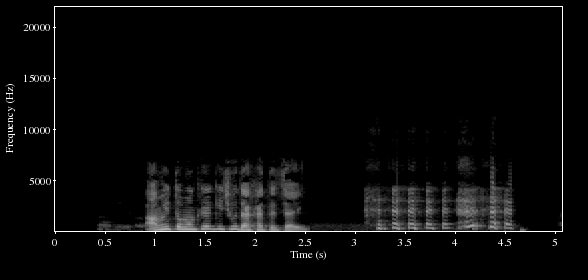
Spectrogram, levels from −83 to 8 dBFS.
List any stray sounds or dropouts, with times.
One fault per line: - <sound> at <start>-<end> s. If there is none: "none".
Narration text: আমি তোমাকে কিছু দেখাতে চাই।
- laugh at 3.1-4.6 s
